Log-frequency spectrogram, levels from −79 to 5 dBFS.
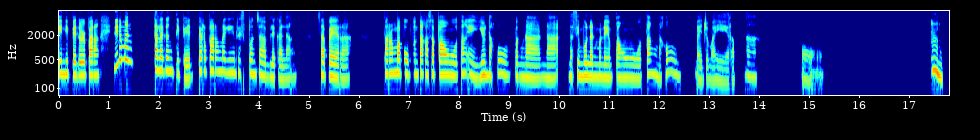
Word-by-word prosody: tinipid 225 -2 +2
or 220 - +5
parang 220 0 +6 0.3
hindi 325 - +5
naman - - +6 0.5
talagang 280 -1 +6
tipid, 190 -7 -2
pero 265 0 +2
parang 270 -1 +2
naging 250 -1 -3
responsable 225 -5 -4
ka 175 -1 -2
lang 175 +2 -10 0.4
sa 215 - +2
pera. 180 -4 +2 0.7
Parang 240 0 +3
mapupunta 230 -2 +3
ka 225 - 0
sa 230 - +2
pangungutang, 220 0 +3
eh. 215 -4 -2
'Yun 215 +3 -1
ako, 215 0 -5
'pag 210 -2 -3
na 180 -1 0
na 185 -1 -4 0.4
nasimulan 200 -1 -1
mo 195 - -6
na 190 -1 +2
'yong 190 - -14
pangungutang, 185 +4 -2
nako, 230 +4 -9 0.3
medyo 165 0 -5
mahirap 155 -2 -9 0.2
na. 195 -3 -10 0.9
Oo. - - -13 2.1
Hmm. 265 -7 +2
215 Hz, 125 wpm, -25 LUFS, 185-235 Hz, 2.1 s, parang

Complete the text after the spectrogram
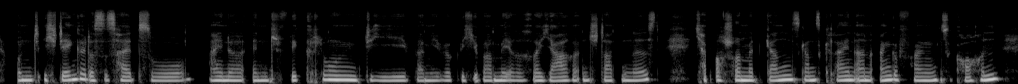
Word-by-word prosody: und 195 -1 +2
ich 205 - -3
denke, 225 +5 +4
das 185 -3 -2
ist 195 +1 -4
halt 180 +2 -2
so 175 -1 -4 0.2
eine 185 -1 +1
Entwicklung, 195 +3 +2
die 180 -1 -3
bei 175 - -6
mir 180 +1 -2
wirklich 185 0 -7
über 180 +4 -4
mehrere 185 0 -1
Jahre 180 +1 -2
entstanden 185 -1 -3
ist. 220 +4 -2 0.4
Ich - - -8
hab 180 - -6
auch 190 -1 -2
schon 190 -1 +3
mit 185 0 +2
ganz, 210 +5 +4
ganz 195 0 0
klein 195 +1 +1
an 185 -1 +1
angefangen 190 -1 +1
zu 200 -1 -7
kochen 205 +10 +3
185 Hz, 175 wpm, -26 LUFS, 180-200 Hz, 0.4 s, denke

